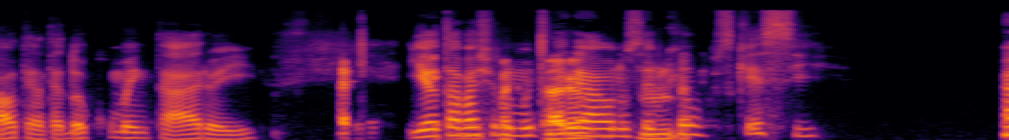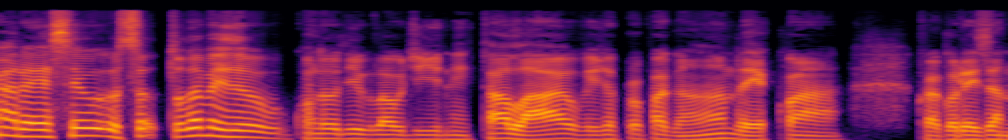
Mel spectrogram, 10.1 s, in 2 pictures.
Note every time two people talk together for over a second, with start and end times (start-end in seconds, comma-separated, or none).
2.1-3.4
